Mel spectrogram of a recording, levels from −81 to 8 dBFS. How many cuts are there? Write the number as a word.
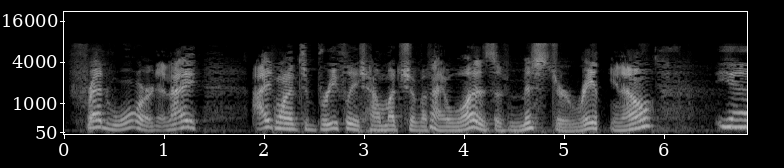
four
